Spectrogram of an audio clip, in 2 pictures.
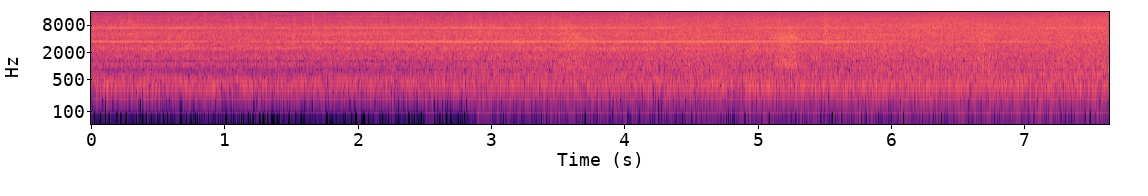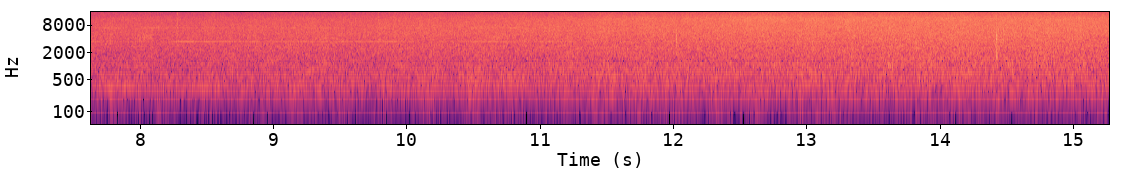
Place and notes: Meggenhorn, Schweiz - Raddampfer
Anlegen eines Raddampfers am Steg.
Juni 2001
Tascam DA-P1 / 1. Kanal: TLM 103, 2.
